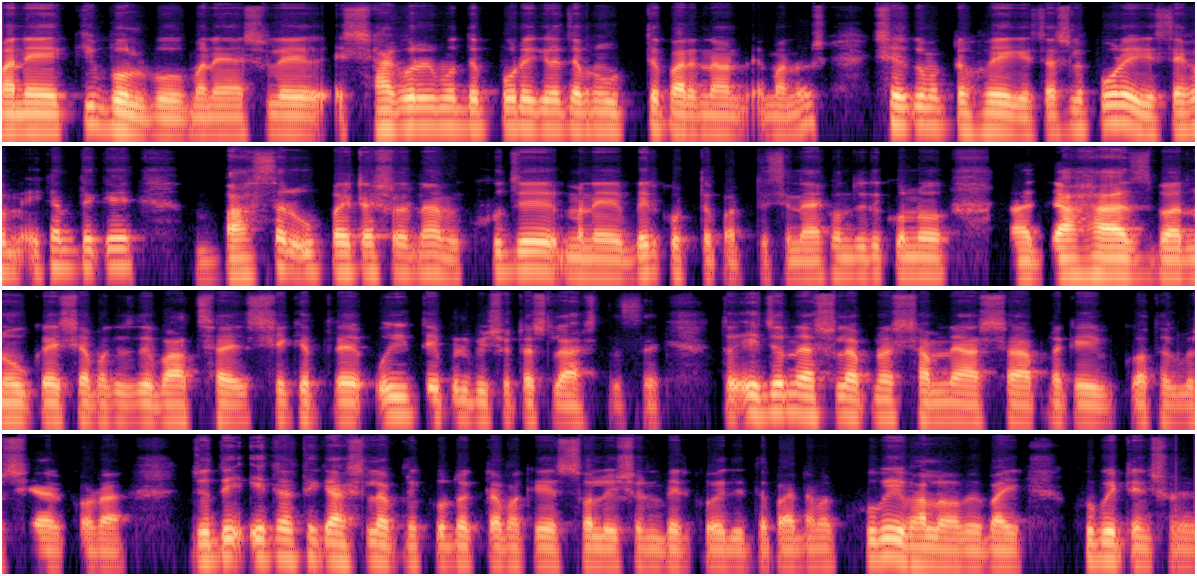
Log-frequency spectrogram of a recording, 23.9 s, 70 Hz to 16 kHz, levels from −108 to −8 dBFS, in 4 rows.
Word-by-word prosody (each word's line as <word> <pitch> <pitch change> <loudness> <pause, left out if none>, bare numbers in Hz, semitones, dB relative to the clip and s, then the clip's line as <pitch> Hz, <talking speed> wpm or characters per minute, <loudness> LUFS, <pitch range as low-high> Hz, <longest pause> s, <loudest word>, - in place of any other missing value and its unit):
মানে 110 0 +6 0.2
কী 145 - -4
বলব? 100 -5 +5 0.2
মানে 95 0 -1
আসলে 105 +2 -2 0.4
সাগরের 130 +2 +4
মধ্যে 125 -1 +1
পড়ে 130 -1 +4
গেলে 120 -1 +2
যেমন 115 0 +1
উঠতে 110 +1 -3
পারে 105 -2 +5
না - - +1
অন - - -8 0.2
মানুষ, 130 +9 -6 0.3
সেরকম 140 0 +4
একটা 120 - -2
হয়ে 110 -1 +5
গেছে। 95 -1 -4
আসলে 120 -1 -6
পড়ে 150 0 +7
গেছি। 100 0 -4
এখন 130 +1 -3
এখান 145 +2 -2
থেকে 145 +1 0 0.6
বাঁচার 105 +7 +2
উপায়টা 125 -1 +2
আসলে 120 - -2
না - - 0
আমি 100 -2 -6
খুঁজে 130 +1 +1 0.2
মানে 105 -1 0 0.2
বের 115 +1 +1
করতে - - -4
পারতেছি - - -11
না। 95 - -1
এখন 110 +2 -5
যদি 110 +1 -5
কোনো 110 0 +1 0.4
আ - - +3 0.2
জাহাজ 105 0 +8
বা 105 - +7
নৌকা 105 0 0
এসে - - -12
আমাকে 100 0 -6
যদি 100 0 +1
বাঁচায় 100 0 +1
সেক্ষেত্রে 110 0 -2 0.2
ওই 130 - +3
টাইপের 115 -2 -3
বিষয়টা - - -8
আসলে - - -1
আসতেছে। - - -16 0.3
তো - - -2
এজন্যই 140 -1 +4
আসলে 130 0 -3
আপনার 115 -1 -3
সামনে 105 -1 0
আসা, 100 - -3
আপনাকে - - -7
এই 95 - -1 0.2
কথাগুলো 95 -1 -5
শেয়ার 95 -1 -1
করা। 90 -1 -2 0.4
যদি 120 +3 +2 0.2
এটা 135 0 +1
থেকে 135 - +1
আসলে 120 - -4
আপনি 105 - -8
কোনো - - -4
একটা - - -4
আমাকে 100 0 -4 0.2
solution 95 -1 -2
বের 95 -1 -3
করে 90 - -1
দিতে 90 - -7
পারেন 95 - -2
আমার 95 0 -7
খুবই 135 +2 +3
ভালো 100 -2 +3
হবে 90 0 -2
ভাই, 90 -1 +2 0.3
খুবই 125 -1 +3
tension 95 -1 -6
এ 95 - -8
110 Hz, 215 wpm, -24 LUFS, 100-125 Hz, 0.6 s, জাহাজ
